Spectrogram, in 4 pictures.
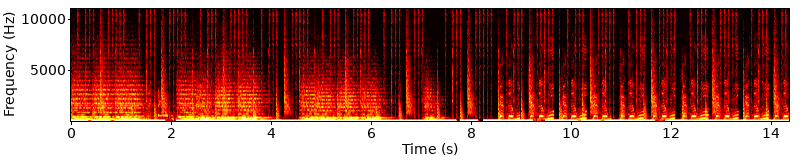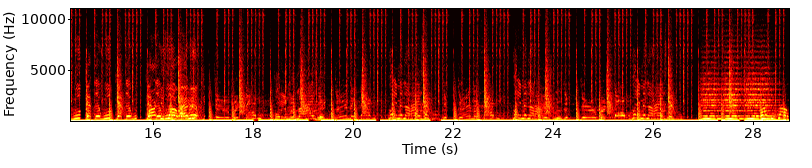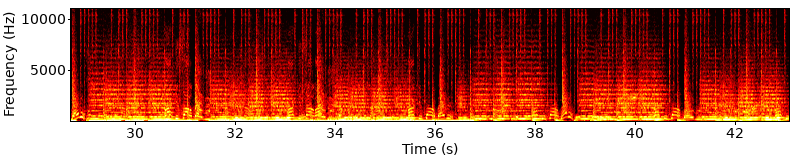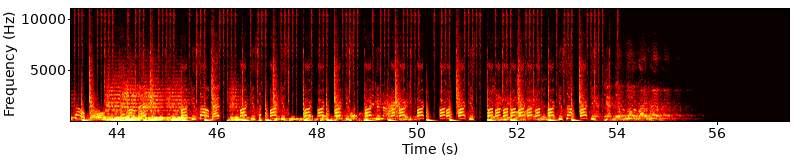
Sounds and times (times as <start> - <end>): Music: 0.0 - 55.1.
